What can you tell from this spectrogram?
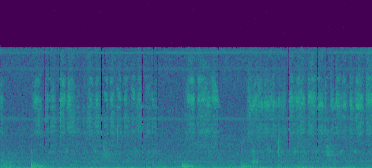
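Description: Pen writing on an interactive whiteboard display: scratching strokes with a few soft knocks as the pen meets the screen, over a steady low hum.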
